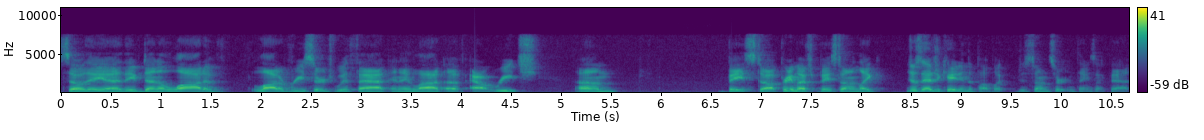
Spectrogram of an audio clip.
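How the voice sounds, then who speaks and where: Very deep and low in pitch, a man speaks with a Southern US accent and ordinary pitch variation. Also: moderate pace. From Alabama. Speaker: graduate student in wildlife biology, co-host. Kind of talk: casual chat. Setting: remote call over Skype.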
